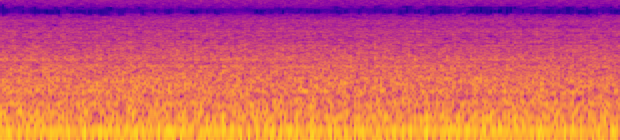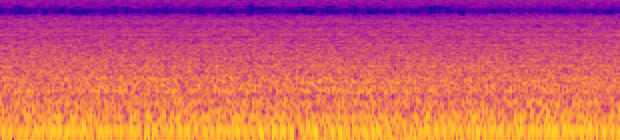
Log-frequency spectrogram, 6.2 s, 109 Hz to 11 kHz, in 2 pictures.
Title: 1HZ power loss/rough idle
